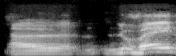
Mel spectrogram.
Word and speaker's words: Louvain: Louvain is the French pronunciation, but it's actually in Flanders, and it's Leuven.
